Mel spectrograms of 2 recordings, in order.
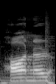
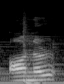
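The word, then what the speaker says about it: honor: आप इसे हावर, honest, हॉनर और हॉमेज पढ़ने की गलती मत कीजिएगा, बल्कि इसकी सही प्रोनाउंसिएशन होगी आवर, ऑनेस्ट, ऑनर और ऑमेज।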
